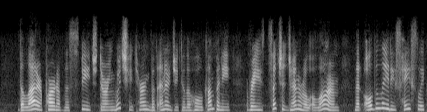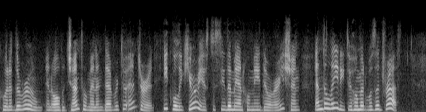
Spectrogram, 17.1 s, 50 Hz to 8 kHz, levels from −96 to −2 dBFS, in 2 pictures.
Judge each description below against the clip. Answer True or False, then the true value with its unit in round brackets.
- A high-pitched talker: True (235 Hz)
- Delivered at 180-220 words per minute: True (195 wpm)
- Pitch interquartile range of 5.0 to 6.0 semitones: False (4.0 semitones)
